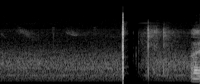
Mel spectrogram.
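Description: A single air rifle shot about a second in: one short, sharp crack over a steady low hiss.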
